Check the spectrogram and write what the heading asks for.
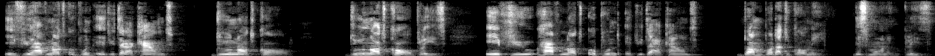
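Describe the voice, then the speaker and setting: A man's voice: on the high side, a little slow. A man hosting a live call-in talk show who talks in a commanding way, repeats his points and scolds his callers. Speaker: live stream host taking calls.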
